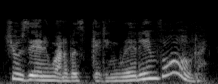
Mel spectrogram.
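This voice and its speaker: A woman acting in a radio drama as an uneasy, sharp-witted wife, earnest and questioning. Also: medium pitch, very animated, rapid-fire, slightly rough. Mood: reasoning.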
